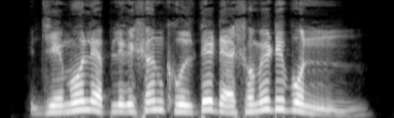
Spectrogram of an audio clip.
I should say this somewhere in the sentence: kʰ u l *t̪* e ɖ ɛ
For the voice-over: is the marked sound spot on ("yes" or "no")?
yes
